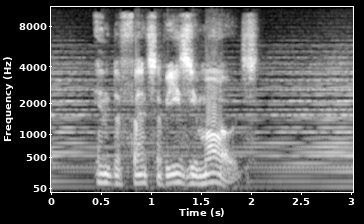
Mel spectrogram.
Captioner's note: robot Voice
